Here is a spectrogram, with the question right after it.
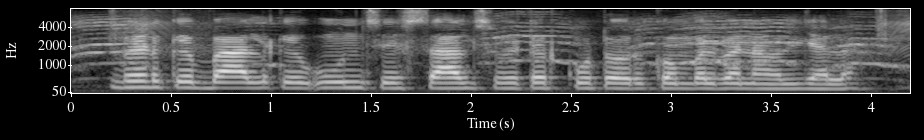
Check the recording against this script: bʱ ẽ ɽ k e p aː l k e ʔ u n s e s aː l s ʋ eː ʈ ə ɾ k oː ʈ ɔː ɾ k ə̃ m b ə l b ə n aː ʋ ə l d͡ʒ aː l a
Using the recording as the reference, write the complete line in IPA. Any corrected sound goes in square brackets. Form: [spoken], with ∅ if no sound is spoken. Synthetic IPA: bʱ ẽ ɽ k e [b] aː l k e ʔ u n s e s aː l s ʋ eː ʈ ə ɾ k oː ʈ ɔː ɾ k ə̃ m b ə l b ə n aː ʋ ə l d͡ʒ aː l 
